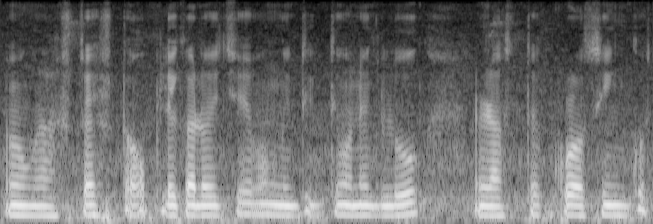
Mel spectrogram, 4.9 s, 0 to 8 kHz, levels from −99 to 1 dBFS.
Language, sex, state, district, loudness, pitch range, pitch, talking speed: Bengali, male, West Bengal, Kolkata, -14 LUFS, 125-135 Hz, 130 Hz, 145 wpm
